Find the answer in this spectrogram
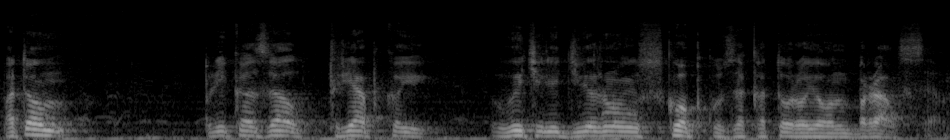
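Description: An actor playing a stern middle-aged army colonel who tells stories with sardonic bite, swinging between hushed and barking. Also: male voice, mid-range voice, slow, natural voice. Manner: sardonic storyteller, swings between hush and bark. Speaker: actor in a radio play. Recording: 1950s studio radio recording.

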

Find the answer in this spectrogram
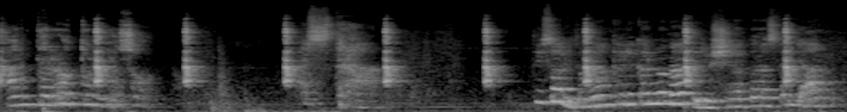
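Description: A young actress plays a jobless, overqualified young woman in a radio drama monologue, moving from brisk reciting to hushed, ironic storytelling. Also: high-pitched, very noisy. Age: young adult. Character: young jobless overqualified female graduate, wry dreamer. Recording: roomy echo, distant mic, music underneath.

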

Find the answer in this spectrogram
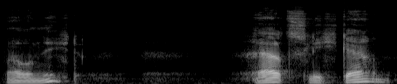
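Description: A man's voice: sits low, lively intonation, extremely slow, creaky, full character voice. An actor playing a proud, anguished middle-aged father in a 1950s German radio drama, stern and theatrical, bitterly holding back rage. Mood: bitter despair. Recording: vintage 1950s radio recording.

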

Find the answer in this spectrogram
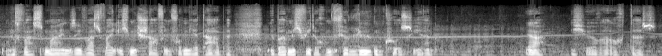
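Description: An actor playing a brooding, paranoid man in a theatrical monologue, speaking with halting, conspiratorial intensity about lies all around. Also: very deep voice, fairly even intonation, crowd noise.

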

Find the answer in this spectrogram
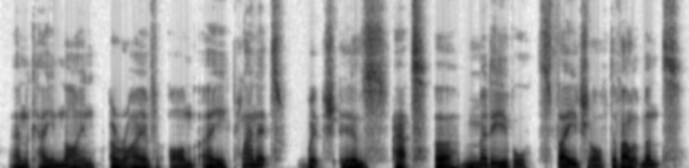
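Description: A middle-aged man hosting a podcast with a hoarse, croaky voice, chatting in a digressive, self-deprecating way. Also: mid-range voice, warm tone. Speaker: podcast host. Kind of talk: casual podcast commentary.

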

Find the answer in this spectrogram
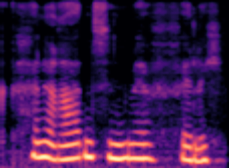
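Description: An actress playing a devoted, weary, aging wife in a breathy, hushed voice, in a 1950s German radio drama. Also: female voice, mid-range voice, flat delivery, slow pace. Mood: hushed grief. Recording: old 1950 radio production.

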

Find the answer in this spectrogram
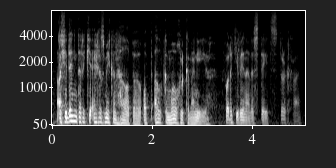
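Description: An actor playing a shrewd, courteous police investigator in a Dutch radio play, speaking deliberately and questioning with emphasis. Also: male voice, sits low, animated, darkish tone, husky. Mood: gentle, assured.

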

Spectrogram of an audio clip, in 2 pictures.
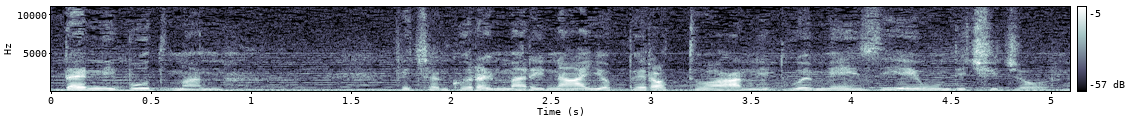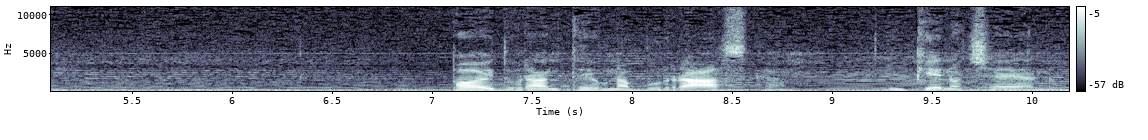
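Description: A woman actor delivering a theatrical storytelling monologue, phrasing deliberately and dramatically with pauses. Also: lowish voice. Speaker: stage actress narrator. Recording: echoey reverberant hall, music underneath. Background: music.

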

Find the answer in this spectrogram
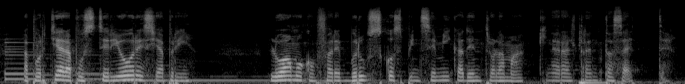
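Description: A woman giving a dramatic, scripted stage narration with intense, measured storytelling. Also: on the low side, flat delivery, faint music behind. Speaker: actress and narrator.

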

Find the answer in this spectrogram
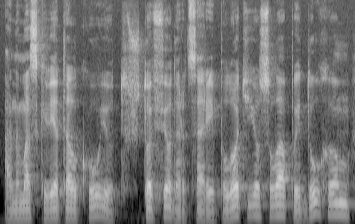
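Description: An actor playing an insinuating, conspiratorial boyar in a classical radio play. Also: male voice, sits low, slow, warm tone. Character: insinuating, conspiratorial boyar plotting against the tsar. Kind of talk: classical stage acting for radio.

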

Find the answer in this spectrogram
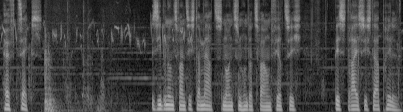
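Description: A man's voice: lowish voice, little pitch movement, slow pace, pauses often, over music. A man announcing sections of a radio play in a sober, matter-of-fact narration.

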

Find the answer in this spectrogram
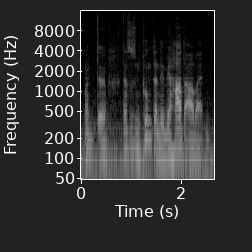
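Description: An actor playing a brisk advertising agency boss in a naturalistic radio drama, probing with clipped questions. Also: male voice, on the low side, lively intonation, slight background noise, natural voice. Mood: musing.

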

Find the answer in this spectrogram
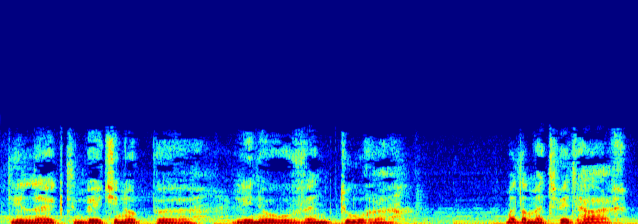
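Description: An actor playing a dry, sceptical police detective with a Flemish accent in a naturalistic radio drama. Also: male voice, low voice, flat delivery, measured pace, mellow, soft background music. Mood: wry. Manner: matter-of-fact, blunt.

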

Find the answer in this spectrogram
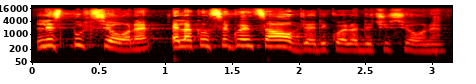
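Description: A woman narrating a documentary theatre piece in a scripted, measured and clearly enunciated delivery. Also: mid-range voice, lively intonation. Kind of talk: scripted dramatic narration, reading testimonies.

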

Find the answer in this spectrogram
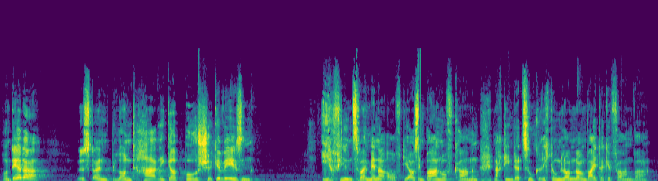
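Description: A man acting a blunt, self-satisfied police constable in a German radio drama, telling things in a halting way. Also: mid-range voice, expressive, slightly rough. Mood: reporting. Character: working-class police constable, matter-of-fact, self-satisfied about grisly work.

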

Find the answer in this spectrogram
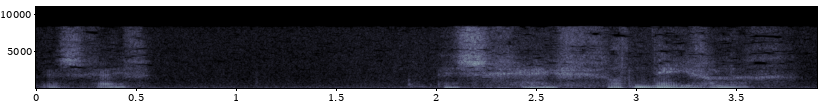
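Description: A man's voice: fairly low pitch, big pitch swings, drawn-out words, pushed and bright, exaggerated voice. An actor playing a down-to-earth, wry spaceship crewman with a Netherlands Dutch accent, in colloquial, grumbling 1960s radio drama style. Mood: uneasy. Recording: husky-sounding old 1960s radio recording.

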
